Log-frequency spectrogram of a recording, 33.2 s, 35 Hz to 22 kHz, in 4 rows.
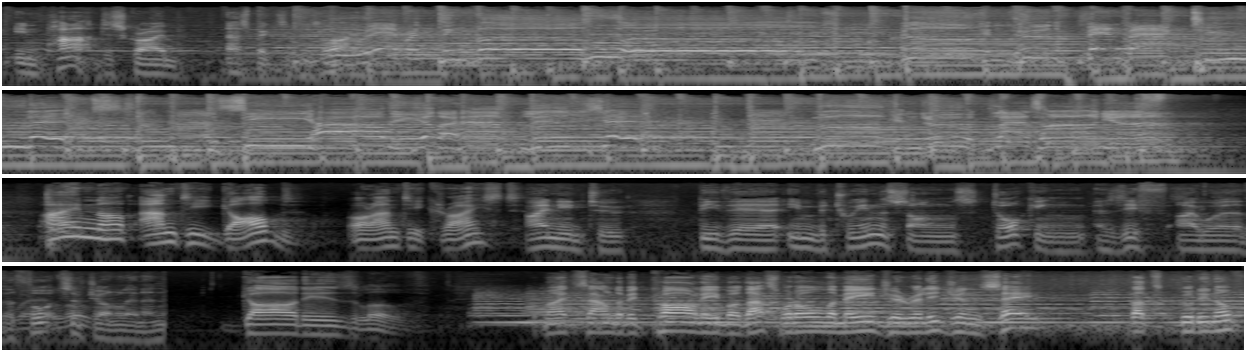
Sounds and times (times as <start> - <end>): Speech: 16.9 - 27.6, 32.4 - 33.1.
